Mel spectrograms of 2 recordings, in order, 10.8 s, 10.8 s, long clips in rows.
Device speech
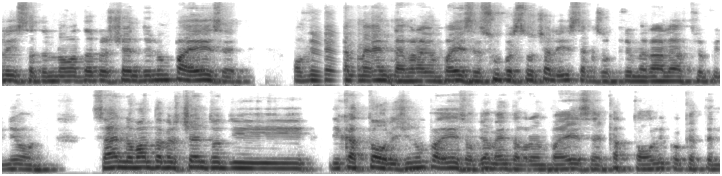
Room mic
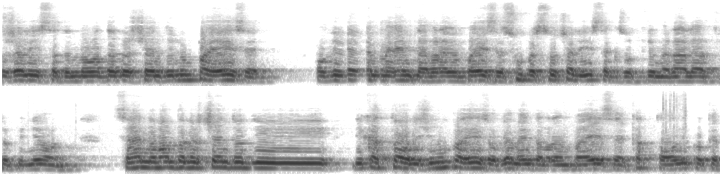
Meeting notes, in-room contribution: none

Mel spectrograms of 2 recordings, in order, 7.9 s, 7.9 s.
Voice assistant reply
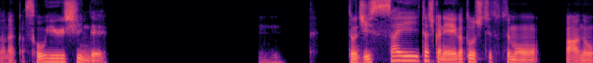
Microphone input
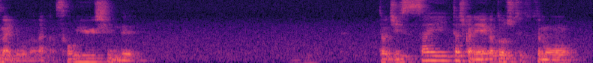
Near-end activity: none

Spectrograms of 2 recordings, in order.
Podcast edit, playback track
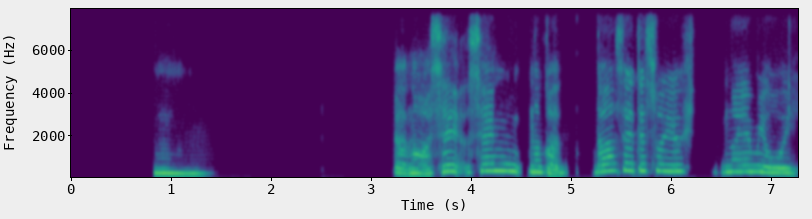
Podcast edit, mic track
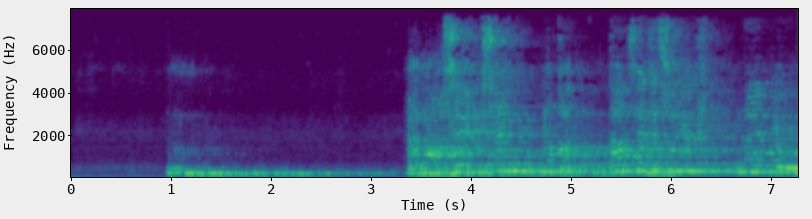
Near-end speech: present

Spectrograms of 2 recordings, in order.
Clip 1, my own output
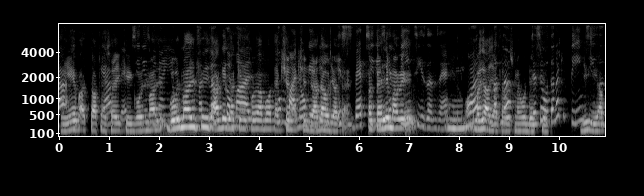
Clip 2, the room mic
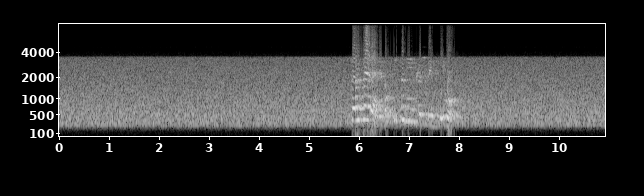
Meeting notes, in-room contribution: present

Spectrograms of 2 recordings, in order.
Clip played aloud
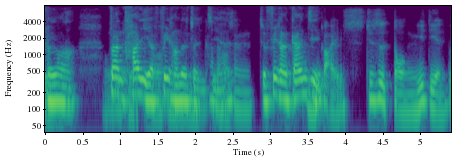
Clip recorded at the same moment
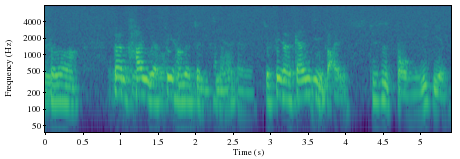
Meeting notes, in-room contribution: none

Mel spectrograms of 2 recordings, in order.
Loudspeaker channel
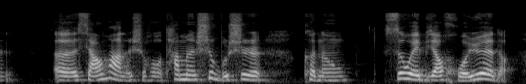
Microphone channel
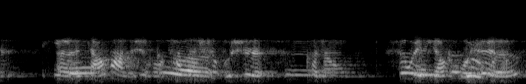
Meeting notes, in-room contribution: present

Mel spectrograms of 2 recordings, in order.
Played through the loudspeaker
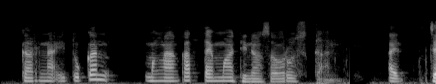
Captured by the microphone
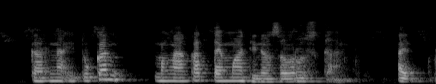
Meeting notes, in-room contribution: none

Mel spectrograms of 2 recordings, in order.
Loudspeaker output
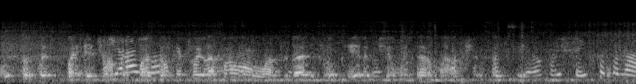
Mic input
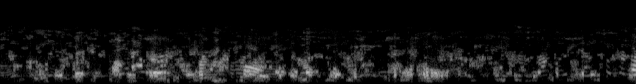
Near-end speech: none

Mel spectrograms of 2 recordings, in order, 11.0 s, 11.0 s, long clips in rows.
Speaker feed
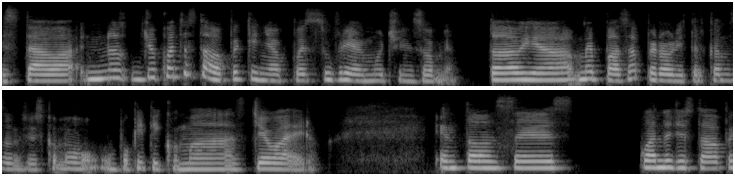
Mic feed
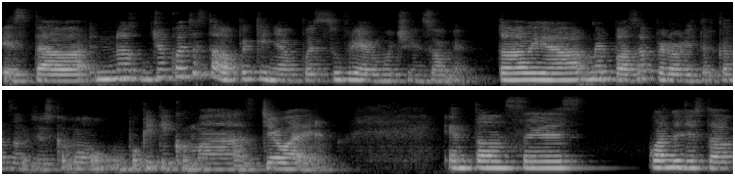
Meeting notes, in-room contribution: none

